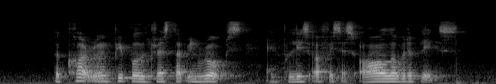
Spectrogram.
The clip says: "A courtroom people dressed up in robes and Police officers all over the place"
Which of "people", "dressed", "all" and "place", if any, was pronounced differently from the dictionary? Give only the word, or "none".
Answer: none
